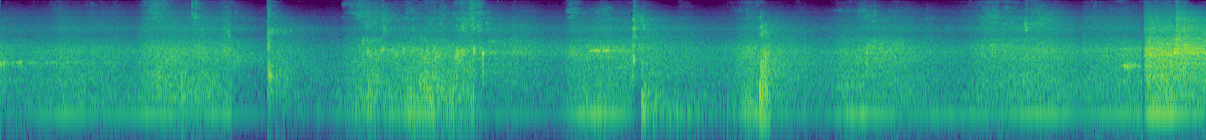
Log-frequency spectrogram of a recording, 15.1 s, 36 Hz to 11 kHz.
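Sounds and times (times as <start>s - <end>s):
skates scraping ice: 0.0s - 3.6s, 4.3s - 8.2s, 9.1s - 15.0s
low hum in rink: 0.0s - 15.0s
steady rushing noise: 0.0s - 15.0s
hockey sticks clacking: 10.6s - 11.5s, 12.1s - 15.0s.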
